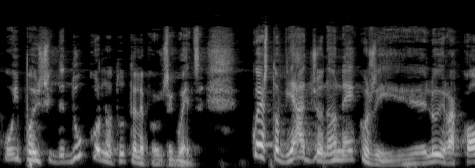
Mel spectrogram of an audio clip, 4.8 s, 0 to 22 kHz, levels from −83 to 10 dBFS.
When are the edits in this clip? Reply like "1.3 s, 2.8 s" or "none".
1.5 s, 3.2 s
